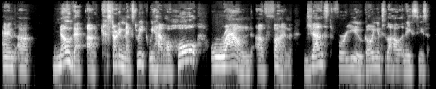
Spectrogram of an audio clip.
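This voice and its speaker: An American woman hosting a children's story time, reading aloud and chatting in an expressive, encouraging way straight to young viewers. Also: low voice, unhurried. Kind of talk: live read-aloud with chatty commentary.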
